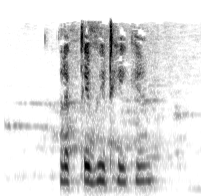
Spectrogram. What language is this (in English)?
Urdu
